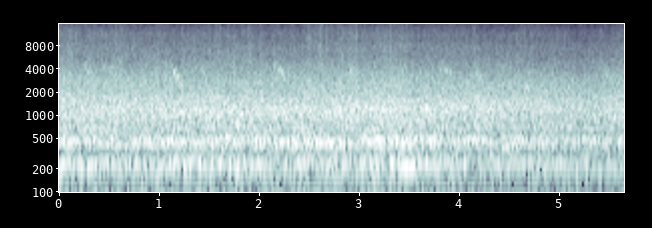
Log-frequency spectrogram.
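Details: Honeybees swarming in and out of their hive in spring, with flowers blooming, filmed on a Canon EOS R: a dense, steady, low buzzing hum with little variation, plus a few faint high chirps in the background.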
